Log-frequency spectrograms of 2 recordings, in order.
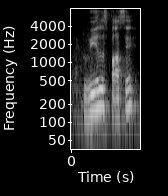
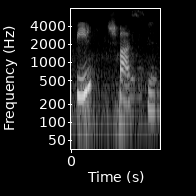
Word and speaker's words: Viel Spaß: Will Space. Viel Spaß.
